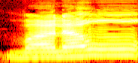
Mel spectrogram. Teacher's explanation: ولو وہ ساکن سے پہلے لام کے اوپر زبر ہے تو ہم نے اس کو، یہ وولین ہے، وولین کو لمبا بھی نہیں کرنا اور جھٹکا بھی نہیں دینا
